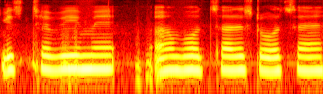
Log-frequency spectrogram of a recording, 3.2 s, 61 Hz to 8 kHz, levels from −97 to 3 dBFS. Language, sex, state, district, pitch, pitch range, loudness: Hindi, female, Delhi, New Delhi, 215 Hz, 210-225 Hz, -12 LUFS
